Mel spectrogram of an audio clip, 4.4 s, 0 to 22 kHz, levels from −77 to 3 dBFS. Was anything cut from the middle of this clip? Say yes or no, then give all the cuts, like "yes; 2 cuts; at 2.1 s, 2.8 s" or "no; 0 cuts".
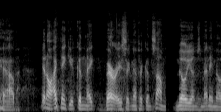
yes; 1 cut; at 3.3 s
